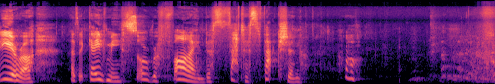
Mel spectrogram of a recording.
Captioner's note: whimpers; audience laughing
